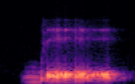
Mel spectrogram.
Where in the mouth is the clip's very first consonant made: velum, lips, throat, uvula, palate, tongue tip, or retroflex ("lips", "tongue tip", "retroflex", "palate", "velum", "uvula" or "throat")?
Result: lips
